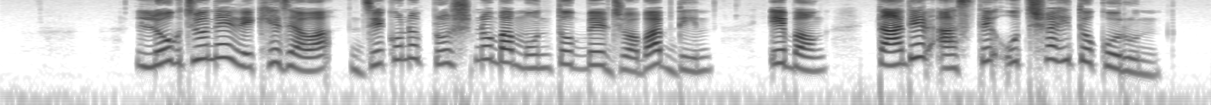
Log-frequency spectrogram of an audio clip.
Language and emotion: Bengali, neutral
